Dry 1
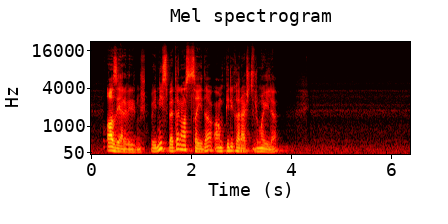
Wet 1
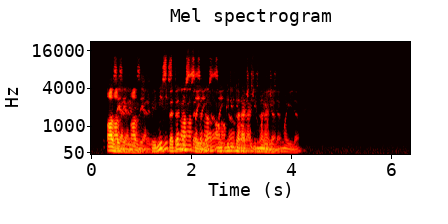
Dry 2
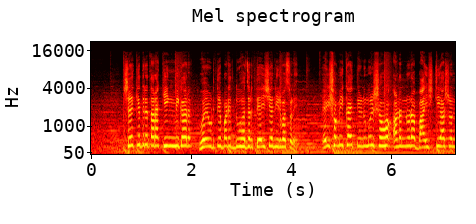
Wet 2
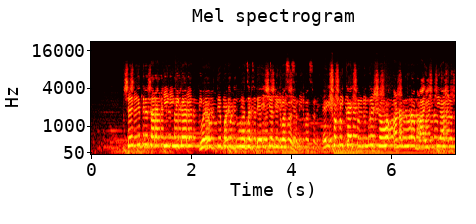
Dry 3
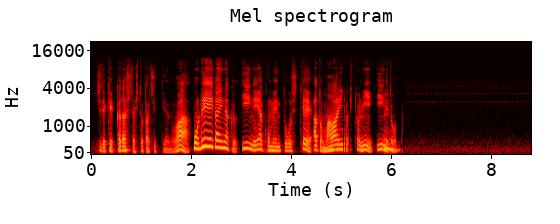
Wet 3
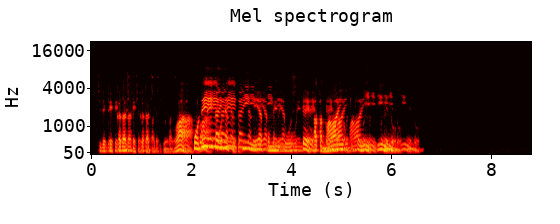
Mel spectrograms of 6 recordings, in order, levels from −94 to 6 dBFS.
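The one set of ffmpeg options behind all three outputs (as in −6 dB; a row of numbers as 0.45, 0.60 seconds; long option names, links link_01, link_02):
-af "afftdn=noise_reduction=23:noise_floor=-33,aecho=1:1:109|464:0.447|0.316"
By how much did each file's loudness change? +0.5, +1.0, +0.5 LU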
